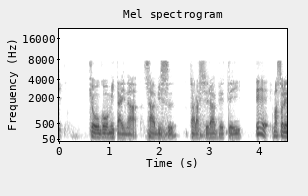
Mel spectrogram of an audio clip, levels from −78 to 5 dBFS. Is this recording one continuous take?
no; 1 cut; at 2.5 s

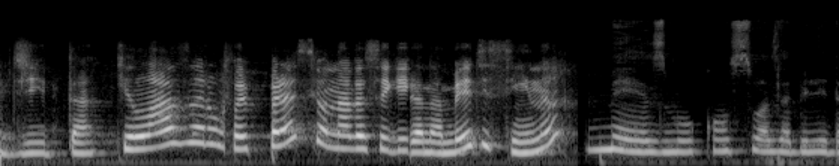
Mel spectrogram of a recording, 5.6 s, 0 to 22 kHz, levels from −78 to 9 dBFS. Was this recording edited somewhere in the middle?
yes; 3 cuts; at 1.5 s, 2.7 s, 3.8 s

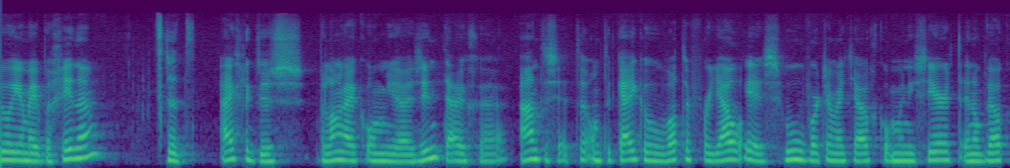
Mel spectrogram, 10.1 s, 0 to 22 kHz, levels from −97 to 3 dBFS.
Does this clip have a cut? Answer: yes; 3 cuts; at 1.6 s, 5.1 s, 7.4 s

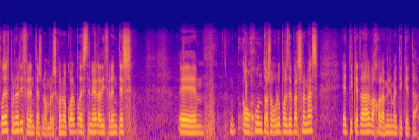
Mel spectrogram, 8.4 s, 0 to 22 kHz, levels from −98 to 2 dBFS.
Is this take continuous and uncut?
yes; 0 cuts

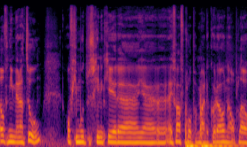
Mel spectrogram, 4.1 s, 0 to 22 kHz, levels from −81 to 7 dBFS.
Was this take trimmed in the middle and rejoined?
no; 0 cuts

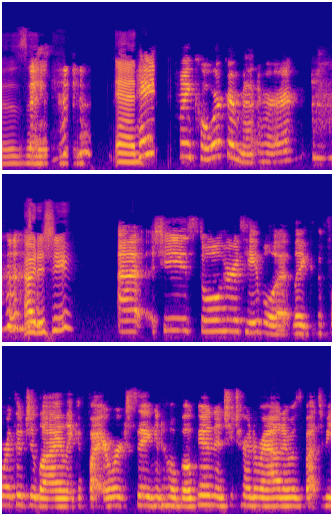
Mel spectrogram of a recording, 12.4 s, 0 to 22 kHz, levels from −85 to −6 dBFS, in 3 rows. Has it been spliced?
no; 0 cuts

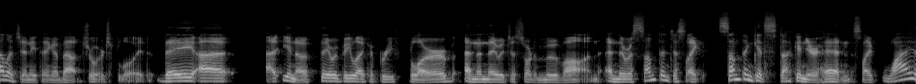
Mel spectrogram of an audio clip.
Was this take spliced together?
yes; 1 cut; at 7.1 s

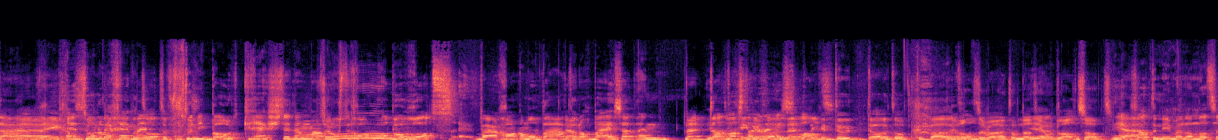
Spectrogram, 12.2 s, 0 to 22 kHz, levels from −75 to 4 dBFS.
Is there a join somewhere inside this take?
no; 0 cuts

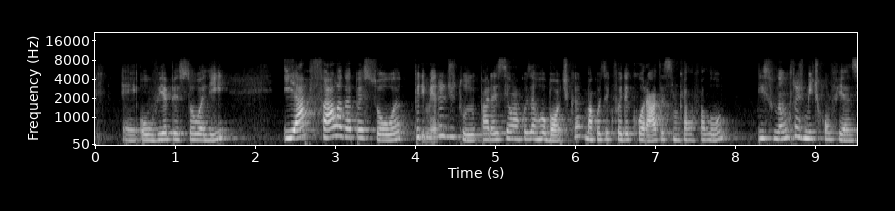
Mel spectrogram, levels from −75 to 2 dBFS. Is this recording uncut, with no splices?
yes; 0 cuts

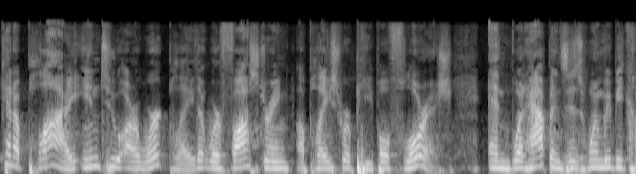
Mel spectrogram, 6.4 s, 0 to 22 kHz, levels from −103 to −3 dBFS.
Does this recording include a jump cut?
yes; 3 cuts; at 2.0 s, 2.9 s, 5.1 s

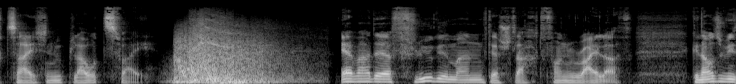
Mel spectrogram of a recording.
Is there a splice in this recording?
yes; 2 cuts; at 3.3 s, 4.9 s

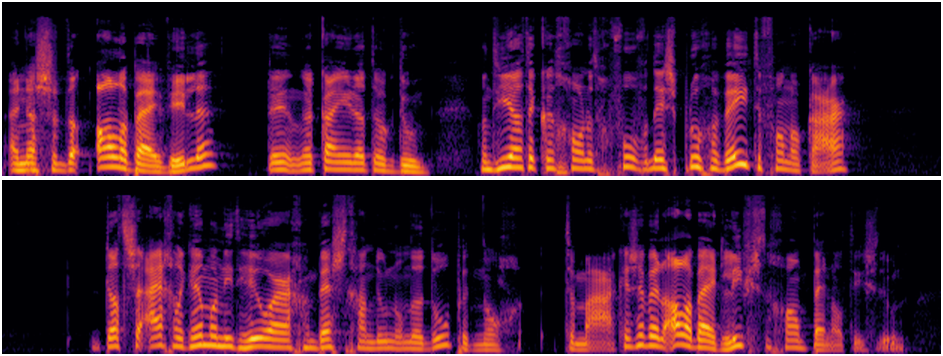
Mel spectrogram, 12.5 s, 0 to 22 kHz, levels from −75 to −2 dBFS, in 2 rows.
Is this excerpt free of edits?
yes; 0 cuts

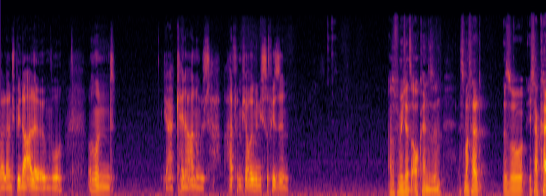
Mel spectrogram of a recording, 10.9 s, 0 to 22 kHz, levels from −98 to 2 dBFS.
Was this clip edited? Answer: no; 0 cuts

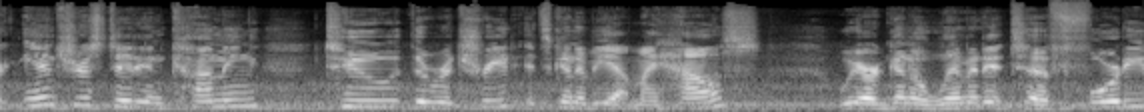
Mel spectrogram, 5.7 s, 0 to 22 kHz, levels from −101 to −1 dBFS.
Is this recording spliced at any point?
no; 0 cuts

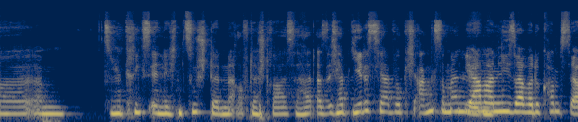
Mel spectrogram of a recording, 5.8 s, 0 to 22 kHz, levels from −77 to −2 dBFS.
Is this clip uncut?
no; 1 cut; at 2.3 s

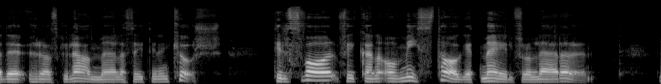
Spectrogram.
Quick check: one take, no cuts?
yes; 0 cuts

